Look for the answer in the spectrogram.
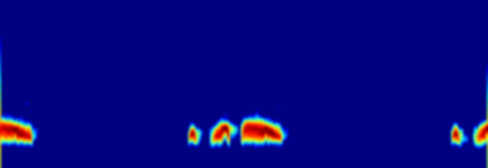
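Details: Spotted dove giving a high-pitched lure call used to attract birds for trapping: short note, quick rising note, then a longer drawn-out coo, with the three-part phrase repeated after clear silent gaps.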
